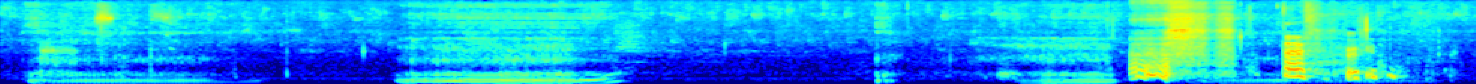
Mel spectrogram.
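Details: Sleeping English Mastiff giving low, droning snores in three main bouts with quiet pauses, then a short snore, followed near the end by a human voice and rustling handling noises.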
